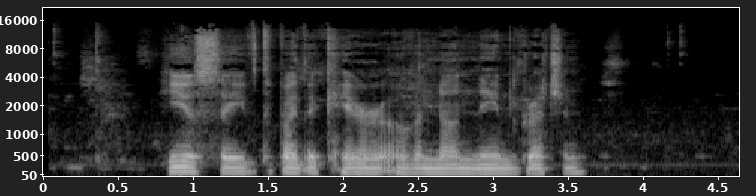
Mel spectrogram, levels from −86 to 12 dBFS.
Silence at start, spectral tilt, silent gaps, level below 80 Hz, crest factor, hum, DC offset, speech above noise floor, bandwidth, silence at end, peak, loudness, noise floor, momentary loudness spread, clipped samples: 0.2 s; -4.5 dB/octave; none; -58 dBFS; 20 dB; none; under 0.1%; 36 dB; 15 kHz; 0.85 s; -4 dBFS; -21 LUFS; -57 dBFS; 20 LU; under 0.1%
